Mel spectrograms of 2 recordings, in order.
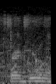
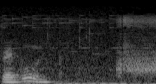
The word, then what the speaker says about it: Dragoon: Also ich weiß, dass Dragoon ausgesprochen wird. Dragoon.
